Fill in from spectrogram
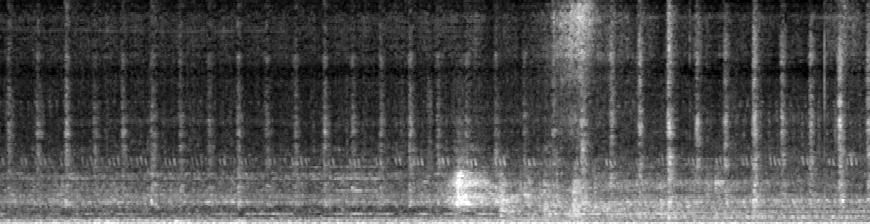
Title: UP GEVOs Idling and Making Weird Knocking Sounds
